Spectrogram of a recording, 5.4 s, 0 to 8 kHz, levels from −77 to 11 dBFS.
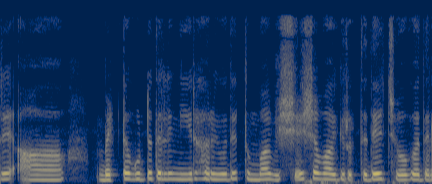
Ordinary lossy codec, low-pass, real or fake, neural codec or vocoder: AAC, 32 kbps; 7.2 kHz; real; none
